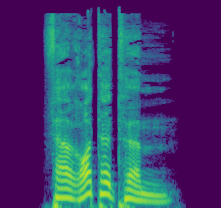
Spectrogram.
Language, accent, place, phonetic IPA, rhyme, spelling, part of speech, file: German, Germany, Berlin, [fɛɐ̯ˈʁɔtətəm], -ɔtətəm, verrottetem, adjective, De-verrottetem.ogg
- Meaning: strong dative masculine/neuter singular of verrottet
